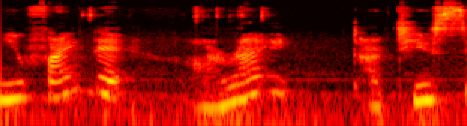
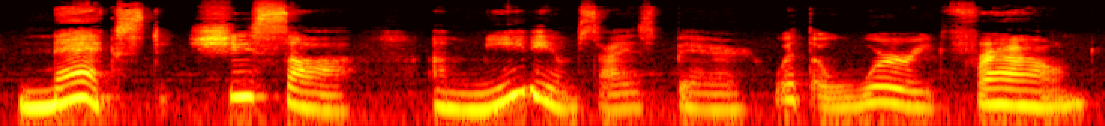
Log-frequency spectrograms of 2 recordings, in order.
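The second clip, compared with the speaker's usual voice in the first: ordinary delivery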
